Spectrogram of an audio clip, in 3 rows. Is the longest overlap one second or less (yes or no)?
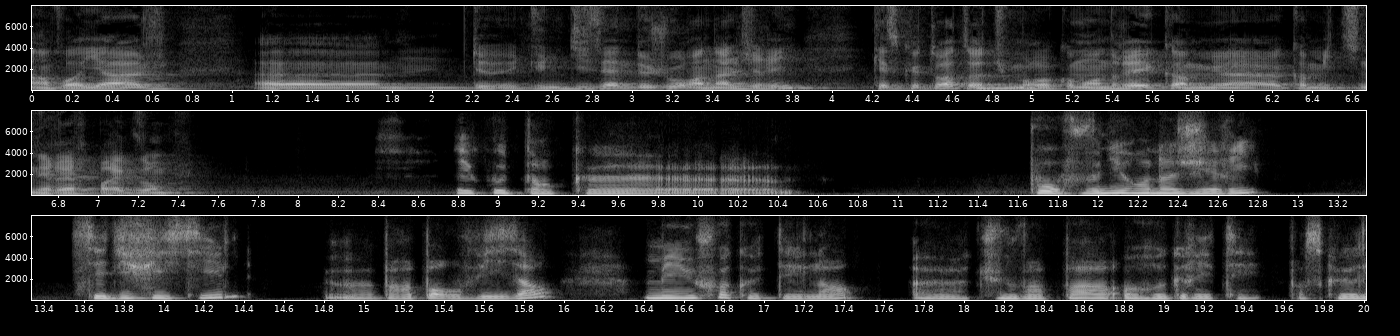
yes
